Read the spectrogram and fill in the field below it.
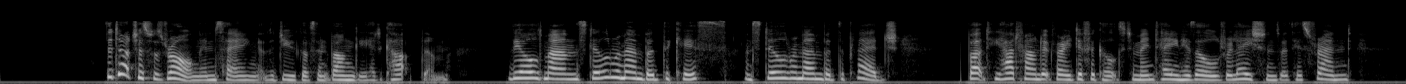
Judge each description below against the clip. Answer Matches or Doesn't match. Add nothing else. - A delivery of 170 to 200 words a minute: Matches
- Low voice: Doesn't match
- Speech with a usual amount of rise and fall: Matches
